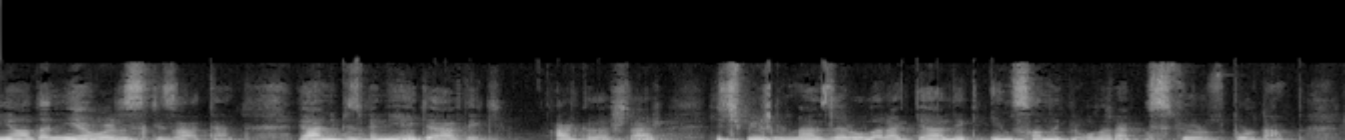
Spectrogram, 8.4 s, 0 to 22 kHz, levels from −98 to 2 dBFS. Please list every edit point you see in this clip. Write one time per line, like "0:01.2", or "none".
0:02.3
0:04.8
0:06.7
0:07.1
